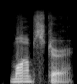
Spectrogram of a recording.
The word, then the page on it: mobster: American English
